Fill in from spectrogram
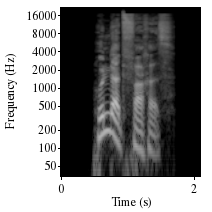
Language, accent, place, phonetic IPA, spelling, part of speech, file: German, Germany, Berlin, [ˈhʊndɐtˌfaxəs], hundertfaches, adjective, De-hundertfaches.ogg
- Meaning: strong/mixed nominative/accusative neuter singular of hundertfach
